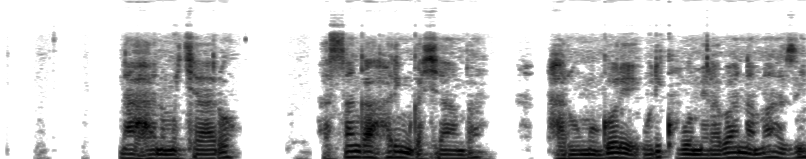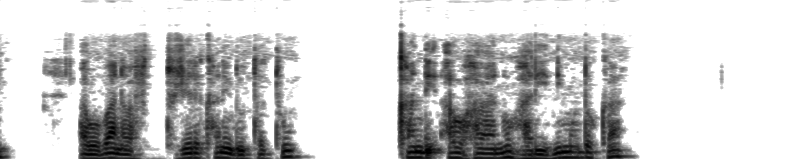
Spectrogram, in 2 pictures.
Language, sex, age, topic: Kinyarwanda, male, 18-24, health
